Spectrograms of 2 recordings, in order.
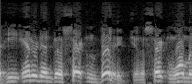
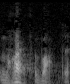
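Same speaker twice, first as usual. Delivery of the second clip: mock tender, loving, very hushed, very quiet voice; 6 semitones lower, 10 dB quieter than usual. Reading scripture, showing how he said martha, martha: lovingly saying martha, martha. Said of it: "I can't think I can say it like he said it, ... That's lovingly".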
